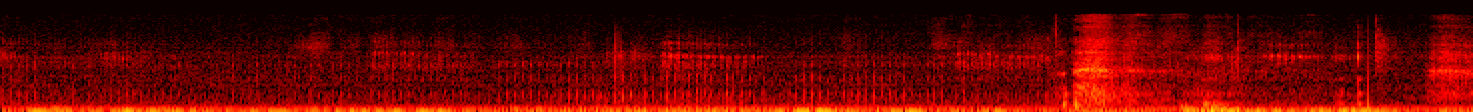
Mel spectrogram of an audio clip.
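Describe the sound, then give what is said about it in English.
A cat purrs in a soft, steady, continuous rumble that keeps an even rhythm throughout, with a brief faint sniff or rustle near the end. “Hey, it's purring.”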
